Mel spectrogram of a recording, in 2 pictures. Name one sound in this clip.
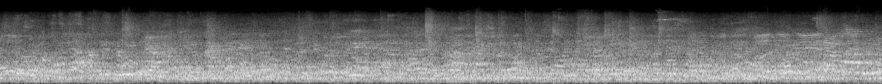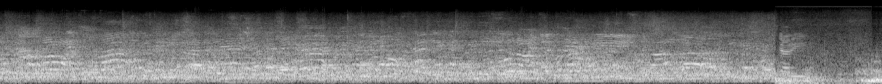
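A crowd of people chatter and call out close by.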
